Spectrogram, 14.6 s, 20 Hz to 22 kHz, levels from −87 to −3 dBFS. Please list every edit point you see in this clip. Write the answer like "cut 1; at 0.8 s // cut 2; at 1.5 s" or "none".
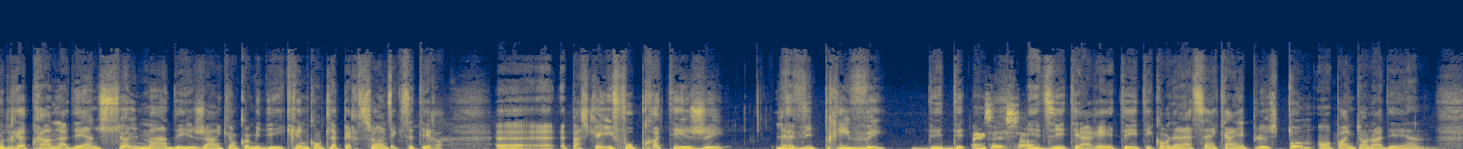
cut 1; at 3.9 s // cut 2; at 9.9 s // cut 3; at 12.8 s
